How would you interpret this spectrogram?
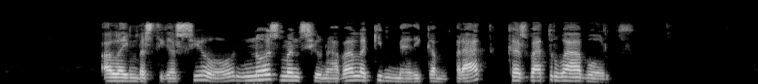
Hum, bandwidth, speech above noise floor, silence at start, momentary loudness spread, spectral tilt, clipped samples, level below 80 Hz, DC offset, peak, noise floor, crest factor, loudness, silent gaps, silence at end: none; 7.8 kHz; 62 dB; 1 s; 8 LU; -2.5 dB/octave; under 0.1%; -62 dBFS; under 0.1%; -2 dBFS; -78 dBFS; 16 dB; -16 LUFS; none; 1.25 s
